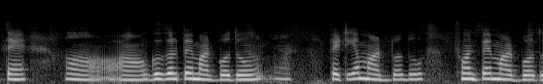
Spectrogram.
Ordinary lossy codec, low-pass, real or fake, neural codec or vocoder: none; none; fake; codec, 16 kHz, 0.7 kbps, FocalCodec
